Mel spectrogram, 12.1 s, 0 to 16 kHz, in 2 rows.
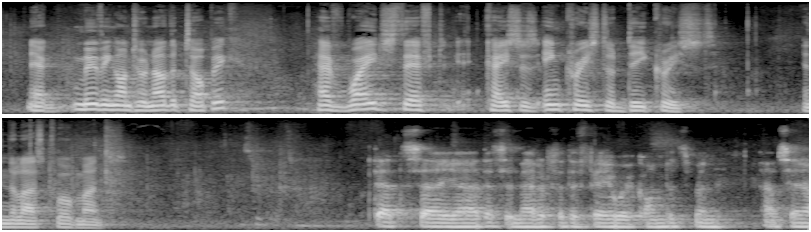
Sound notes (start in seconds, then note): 6.1 papers shuffling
